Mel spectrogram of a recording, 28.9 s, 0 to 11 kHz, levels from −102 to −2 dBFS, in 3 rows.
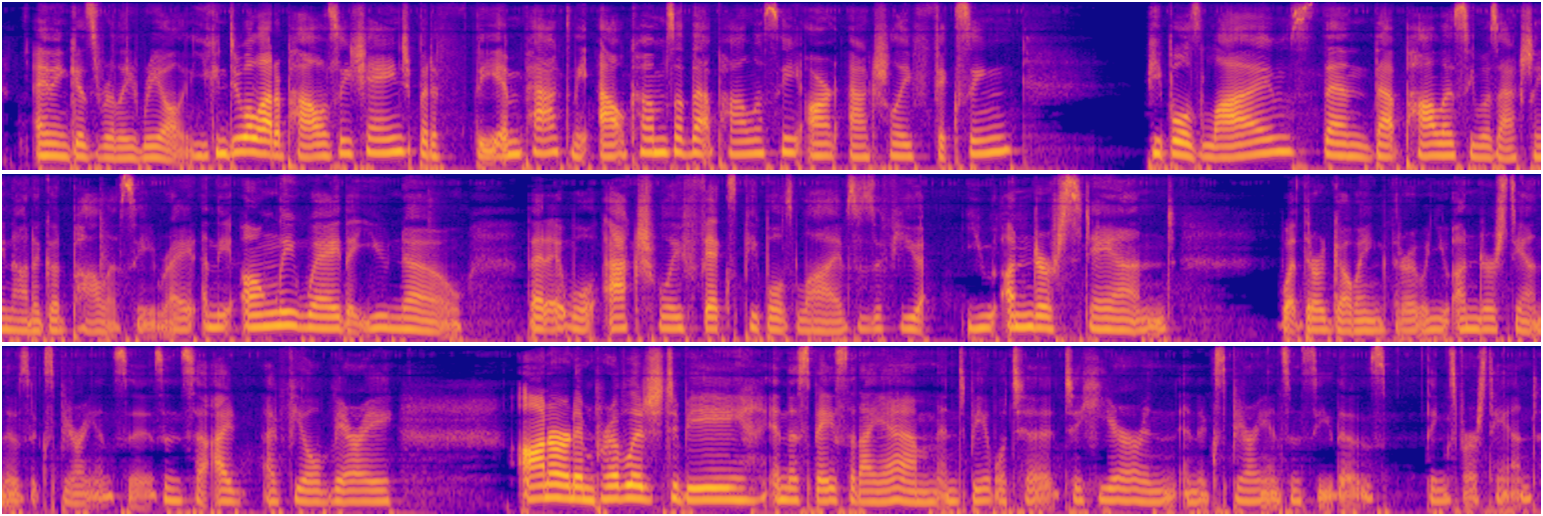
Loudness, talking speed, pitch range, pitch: -26 LUFS, 205 wpm, 175-225 Hz, 190 Hz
